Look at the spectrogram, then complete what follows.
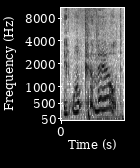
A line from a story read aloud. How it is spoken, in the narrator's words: wailed, gritting her teeth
